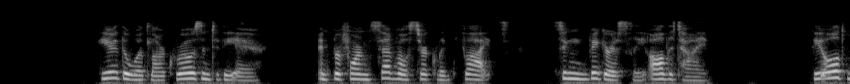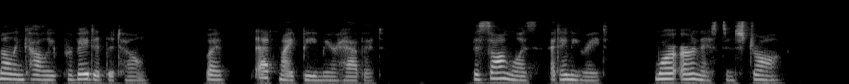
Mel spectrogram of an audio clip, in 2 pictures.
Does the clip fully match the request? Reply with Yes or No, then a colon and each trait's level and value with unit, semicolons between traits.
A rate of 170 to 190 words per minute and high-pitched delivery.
No: average, 140 wpm; high, 225 Hz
